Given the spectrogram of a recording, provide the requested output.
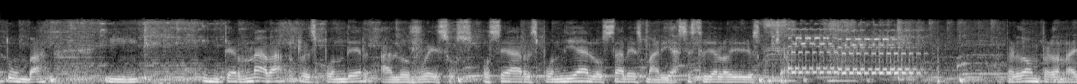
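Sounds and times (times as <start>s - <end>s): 
speech: 0.1s - 8.8s, 10.1s - 10.7s
phone message notification electronic chime: 7.8s - 9.4s.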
